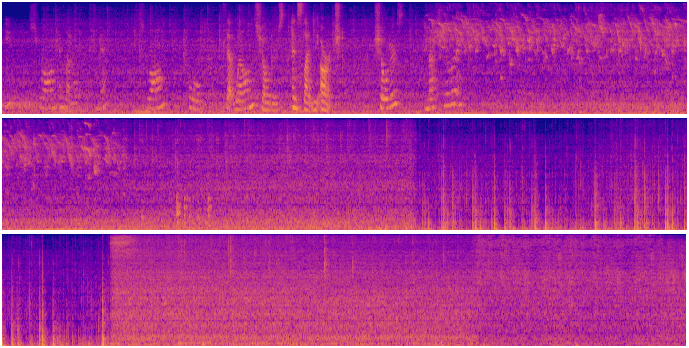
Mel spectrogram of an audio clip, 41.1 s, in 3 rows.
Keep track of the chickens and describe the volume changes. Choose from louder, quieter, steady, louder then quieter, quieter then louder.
steady.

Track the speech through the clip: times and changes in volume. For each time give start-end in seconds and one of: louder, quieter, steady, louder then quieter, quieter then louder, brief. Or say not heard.
0.1-9.2 louder.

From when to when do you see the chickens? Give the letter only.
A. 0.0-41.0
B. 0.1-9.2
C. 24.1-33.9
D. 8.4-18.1
D.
